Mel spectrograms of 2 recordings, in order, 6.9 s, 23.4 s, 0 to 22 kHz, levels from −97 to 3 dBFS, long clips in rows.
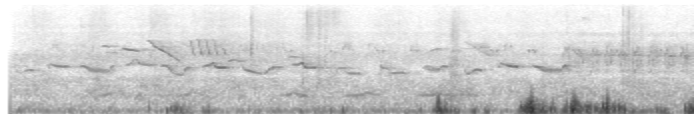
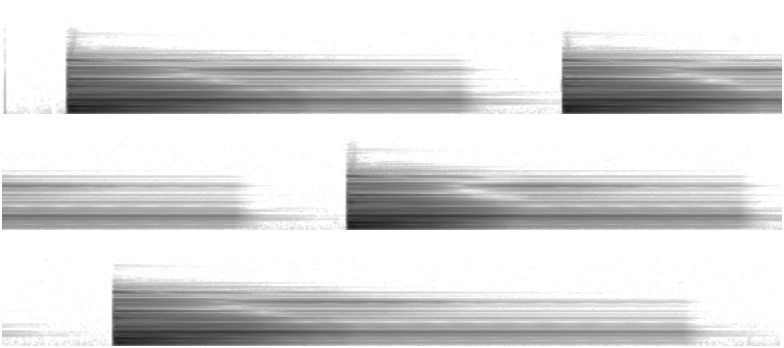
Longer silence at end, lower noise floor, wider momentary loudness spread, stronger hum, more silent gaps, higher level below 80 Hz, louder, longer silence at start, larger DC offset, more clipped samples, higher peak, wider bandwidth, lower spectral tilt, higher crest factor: second, 0 s vs 4.25 s; second, -53 dBFS vs -81 dBFS; second, 23 LU vs 27 LU; neither; neither; first, -42 dBFS vs -54 dBFS; second, -34 LUFS vs -18 LUFS; second, 0.05 s vs 0.65 s; neither; neither; second, -10 dBFS vs -2 dBFS; first, 17.5 kHz vs 4 kHz; second, -7.5 dB/octave vs -11 dB/octave; about the same, 24 dB vs 20 dB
